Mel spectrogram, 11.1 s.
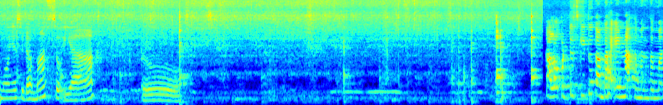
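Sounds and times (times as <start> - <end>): paste sizzling in oil: 0.0 - 9.1.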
